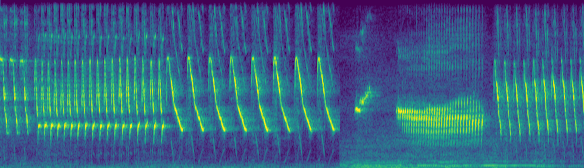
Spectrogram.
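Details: Canary in full, extended song recorded as master material for other birds: rolling high trill, evenly spaced downslurred whistles, a soft broad buzzy note, then a fresh quick trill.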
